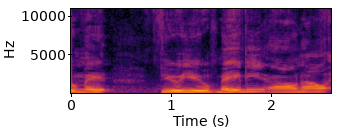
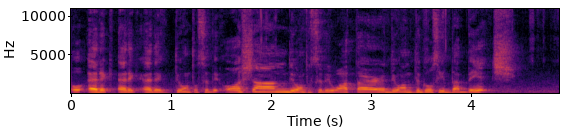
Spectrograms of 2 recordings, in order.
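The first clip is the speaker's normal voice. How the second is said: imitated thick Filipino accent, quieter; 5 dB quieter than usual. Speaker imitating his mother asking him something as a child, thick filipino accent. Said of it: "she has a really thick accent".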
